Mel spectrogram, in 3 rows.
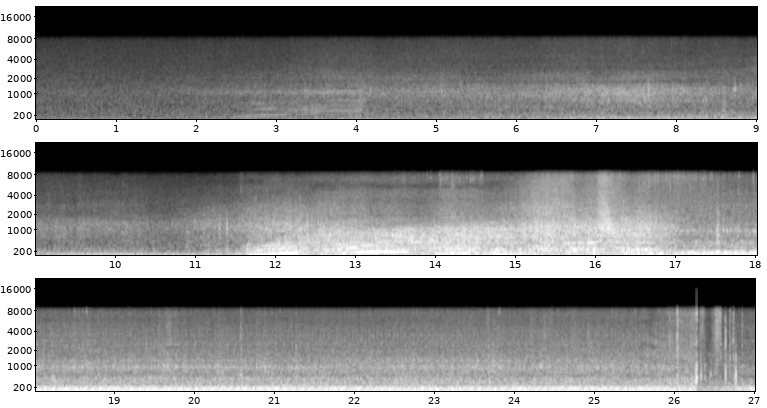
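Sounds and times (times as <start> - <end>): car engine under power: 11.4 - 27.0.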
